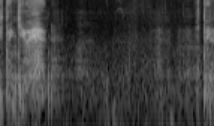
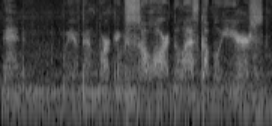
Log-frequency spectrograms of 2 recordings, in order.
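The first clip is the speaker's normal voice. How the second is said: whispering; 5 dB quieter than usual. Real, not acted. Whispering on a hunt.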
